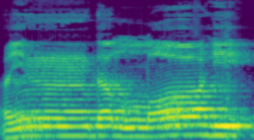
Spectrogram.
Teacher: അല്ലാഹ് എന്ന ഇസ്മുൽ ജലാലയിലെ ലാമിനെ തഫ്ഖീം ചെയ്യുകയാണ് ഇവിടെ വേണ്ടത്, തടിപ്പിച്ചുച്ചരിക്കുക.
